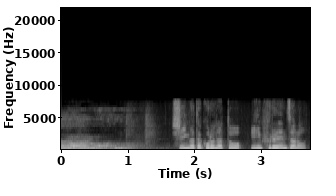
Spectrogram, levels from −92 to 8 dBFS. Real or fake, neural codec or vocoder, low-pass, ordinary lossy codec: fake; codec, 16 kHz, 2 kbps, X-Codec, WavLM features, trained on Multilingual LibriSpeech; none; none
